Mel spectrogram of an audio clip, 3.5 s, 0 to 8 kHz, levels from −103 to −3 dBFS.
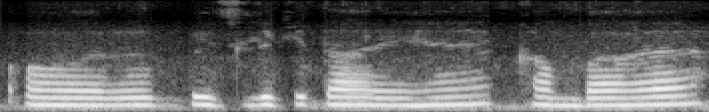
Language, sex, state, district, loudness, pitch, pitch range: Hindi, male, Punjab, Pathankot, -15 LUFS, 200 Hz, 190-210 Hz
